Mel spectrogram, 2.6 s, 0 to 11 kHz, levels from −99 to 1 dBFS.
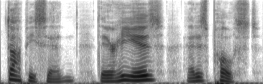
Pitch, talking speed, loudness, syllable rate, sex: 140 Hz, 205 wpm, -16 LUFS, 4.7 syllables/s, male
